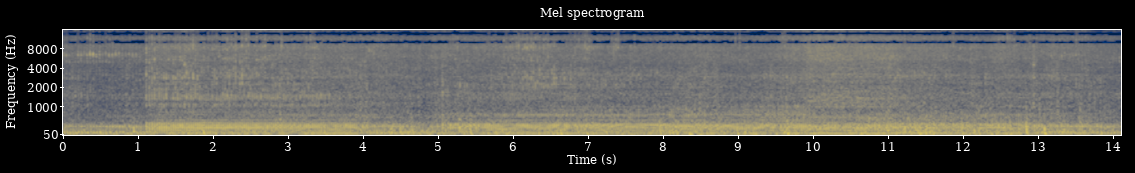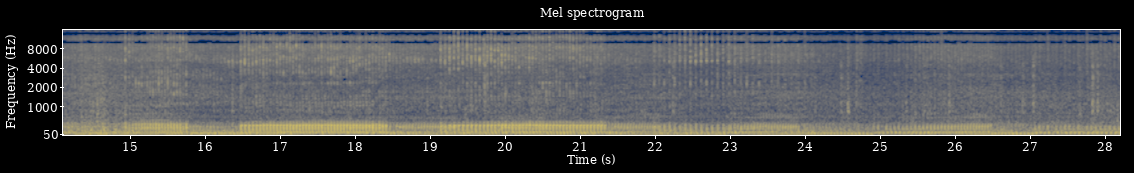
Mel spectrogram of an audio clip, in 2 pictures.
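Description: ATV engine running as heard from aboard the moving vehicle, the throttle opening and easing off in spells of a few seconds each over a dirt trail.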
